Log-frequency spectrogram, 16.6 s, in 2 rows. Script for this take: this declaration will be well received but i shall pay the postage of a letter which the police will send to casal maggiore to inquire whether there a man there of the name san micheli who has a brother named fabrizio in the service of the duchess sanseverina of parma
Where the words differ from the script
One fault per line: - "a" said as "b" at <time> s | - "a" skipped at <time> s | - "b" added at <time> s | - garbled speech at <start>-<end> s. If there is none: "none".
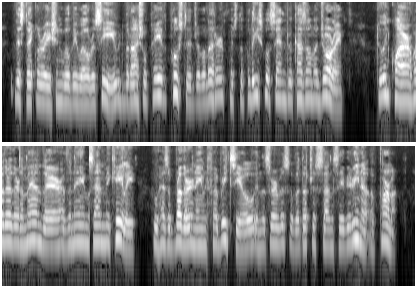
none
